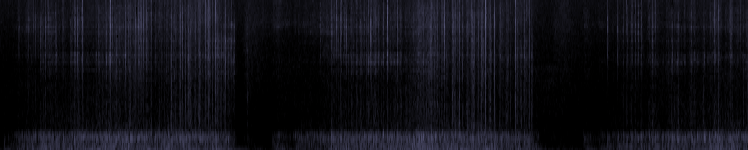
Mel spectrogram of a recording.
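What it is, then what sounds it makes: Metal mesh microphone grille being scratched. A hollow domed metal mesh microphone grille is scratched and tapped with long teal acrylic nails from both hands. The result is a dense, low rumbling scrape full of rapid crackly ticks. It swells and fades in two long waves, with brief quiet dips near five and eleven seconds.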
